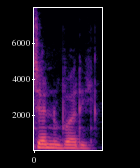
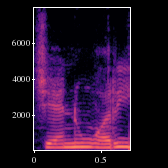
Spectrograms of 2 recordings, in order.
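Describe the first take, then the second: First: It begins 'jan-v' with a 'v' sound. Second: It begins 'jan-yoo' with a 'yoo' sound. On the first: This is how Hindi speakers usually say it. The speaker calls it wrong. "ना कि जनवरी" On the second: This is how it is said in English. The speaker calls it right. "English में इसका उच्चारण जो है जैनुअरी होता है"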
